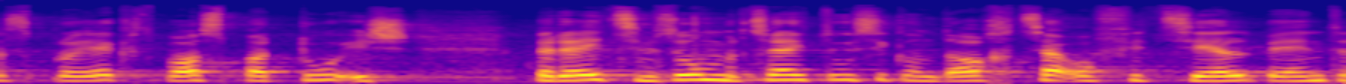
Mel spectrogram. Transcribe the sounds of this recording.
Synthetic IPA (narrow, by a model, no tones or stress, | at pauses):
ɑsprɔjɛkχt̪pɑspɑtuːɪʃ | b̥ɛɾaɪt͡sɪmsʊməɾt͡svaɪtuːsiɡʊndɑχt͡sæʔɔfit͡sjɛlbeɛndə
